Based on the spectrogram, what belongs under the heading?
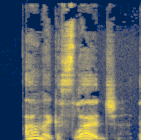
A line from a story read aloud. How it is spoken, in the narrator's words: exclaimed Claus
